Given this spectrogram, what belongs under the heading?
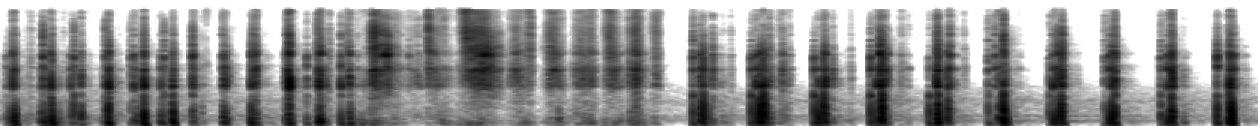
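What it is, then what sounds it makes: Painted wooden carving. A curved, solid painted wooden boomerang-shaped carving, held in both hands, is tapped and scratched with long red nails. Quick, dry clicking taps come at an uneven rhythm, with a stretch of softer hissing scratches in the middle before more spaced-out taps resume.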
